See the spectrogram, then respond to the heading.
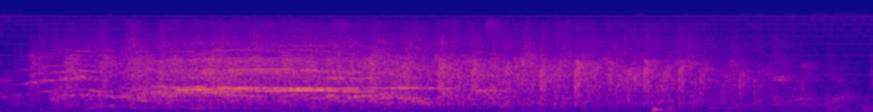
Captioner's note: applause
